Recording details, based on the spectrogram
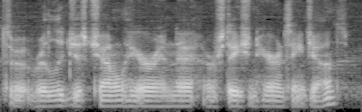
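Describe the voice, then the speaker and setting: Gravelly low-voiced man. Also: completely flat delivery, bright, forceful tone, low-quality recording. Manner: hesitant, unscripted, pausing often. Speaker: hobbyist presenter. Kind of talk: casual hands-on electronics demonstration. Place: small cluttered home workshop. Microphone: camera microphone on the workbench. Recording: camera audio with audible background noise.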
